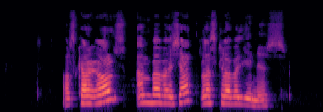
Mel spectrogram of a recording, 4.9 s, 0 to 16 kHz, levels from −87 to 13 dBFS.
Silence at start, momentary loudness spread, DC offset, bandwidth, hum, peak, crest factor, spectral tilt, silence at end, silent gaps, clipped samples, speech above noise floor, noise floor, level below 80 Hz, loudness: 1 s; 16 LU; under 0.1%; 11 kHz; none; -6 dBFS; 20 dB; -5 dB/octave; 0.6 s; none; under 0.1%; 47 dB; -71 dBFS; -82 dBFS; -23 LUFS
